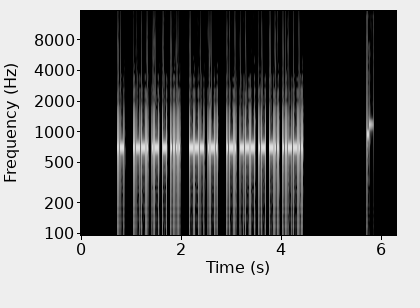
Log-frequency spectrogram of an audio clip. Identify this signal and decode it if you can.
Morse code, heard as a keyed tone, about 44 wpm, 700 Hz. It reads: A PATH OR ROAD?
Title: Sentences from Top 1400 Words 45wpm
